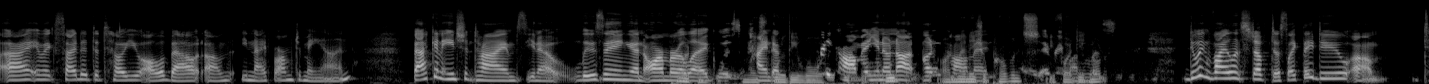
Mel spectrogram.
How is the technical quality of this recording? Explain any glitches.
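The recording has a patch of echo-canceller trouble in the second half, from about 7.2 s to 11.7 s. Three kinds of fault overlap there.

Speech suppressed in double talk shows up first from 7.17 to 7.56 s, where the voice dips by roughly 10 dB for about 0.3 s. It comes back harder from 8.13 to 11.54 s, with about 2 s of that stretch pulled down, at worst around 15 dB. The likely cause is both ends talking at once: the canceller couldn't tell this talker apart from the loudspeaker echo, so it turned everything down. You hear the voice sag and thin out in pieces.

Echo leak turns up in four scraps: 7.35 to 7.45 s, 8.29 to 8.49 s, 9.12 to 9.40 s and 11.02 to 11.65 s. Each is a faint copy of the voice trailing 428 ms behind. The first sits at about 25 dB below the speech, the middle two at about 15 dB down, and the last at about 20 dB down. The far end is likely playing the call on a speaker, and its canceller didn't scrub everything its microphone caught, so some comes back as that ghostly repeat.

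Background gated by the echo canceller happens right at the tail of the double-talk stretch, from 11.45 to 11.50 s. The room sound drops by about 11 dB for roughly 50 ms and then snaps back. The canceller slammed the microphone down hard while the loudspeaker was active and released it a moment later, so the ambience briefly hollows out.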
